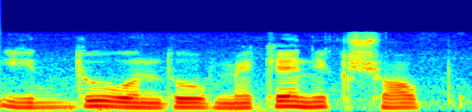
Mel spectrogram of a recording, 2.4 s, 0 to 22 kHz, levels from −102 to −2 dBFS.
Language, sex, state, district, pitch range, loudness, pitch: Kannada, male, Karnataka, Koppal, 120-135 Hz, -16 LUFS, 125 Hz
